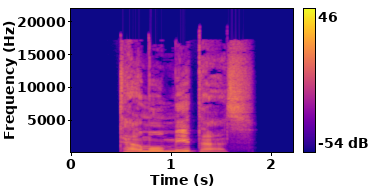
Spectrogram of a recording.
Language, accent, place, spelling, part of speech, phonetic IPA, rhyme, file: German, Germany, Berlin, Thermometers, noun, [tɛʁmoˈmeːtɐs], -eːtɐs, De-Thermometers.ogg
- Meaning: genitive singular of Thermometer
